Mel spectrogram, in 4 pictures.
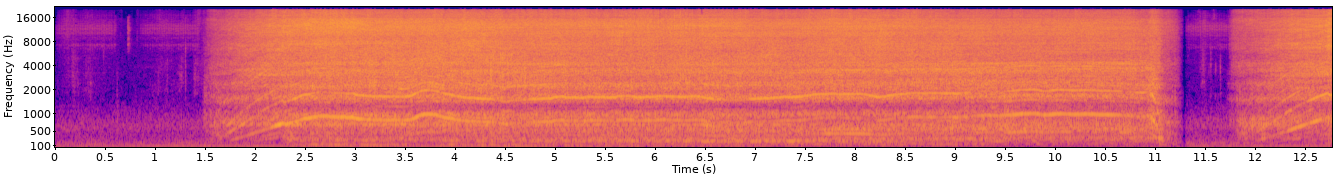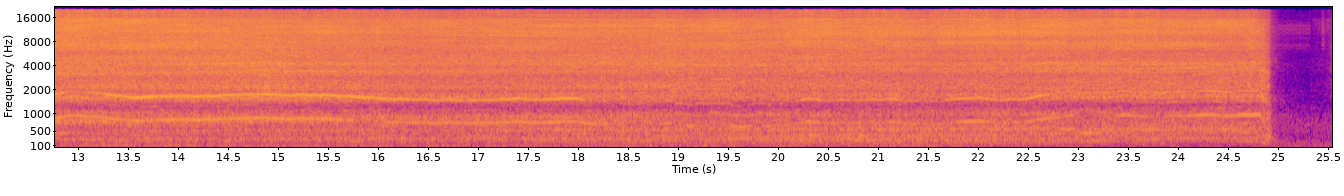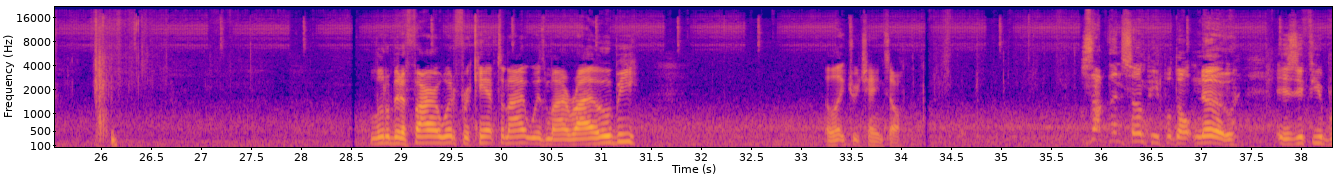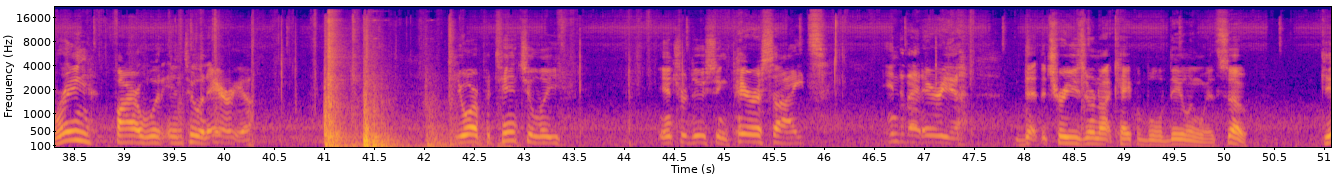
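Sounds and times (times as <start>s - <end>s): electric chainsaw cutting wood: 1.5s - 25.0s.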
